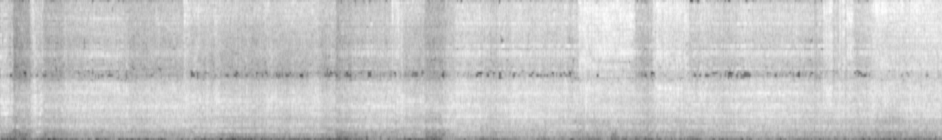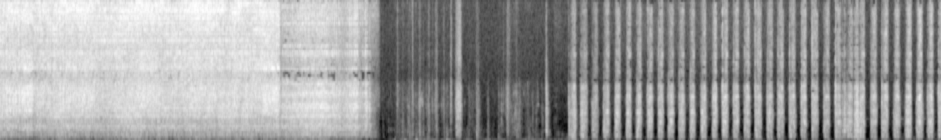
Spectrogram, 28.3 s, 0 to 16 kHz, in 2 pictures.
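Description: Small bench belt grinder running as a steel bolt is ground against the belt, a steady grinding hiss. It cuts off abruptly about 20 seconds in, and after a short quiet stretch a hand file rasps across a piece of wood in quick, even strokes.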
